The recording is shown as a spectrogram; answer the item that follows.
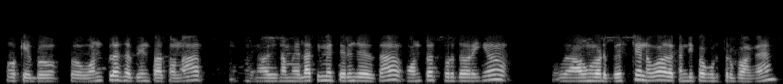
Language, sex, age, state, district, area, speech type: Tamil, male, 30-45, Tamil Nadu, Ariyalur, rural, conversation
